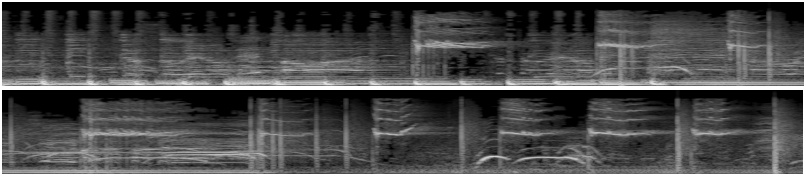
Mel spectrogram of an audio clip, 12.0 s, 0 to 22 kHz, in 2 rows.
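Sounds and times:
whistling fireworks shrieking: 3.1 - 3.8, 4.5 - 12.0
firework pops: 4.5 - 7.2, 7.9 - 12.0.

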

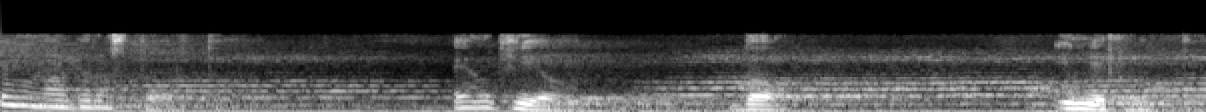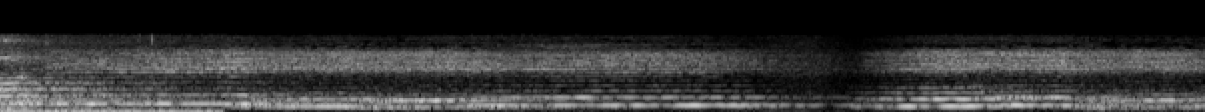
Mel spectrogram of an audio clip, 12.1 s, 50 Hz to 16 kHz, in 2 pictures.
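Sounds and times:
choir chanting long notes: 0.0 - 12.0.

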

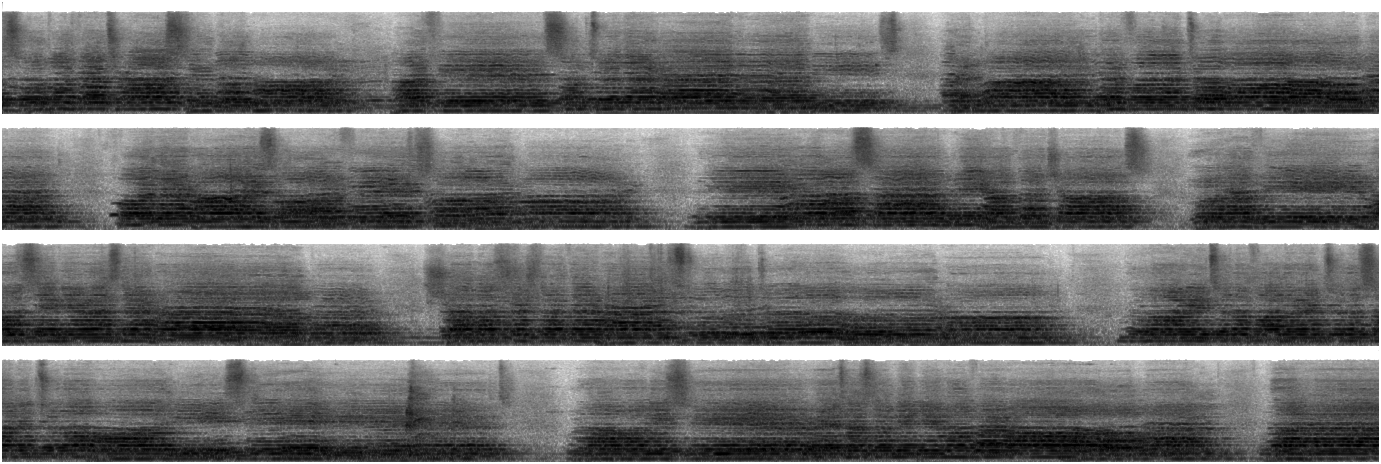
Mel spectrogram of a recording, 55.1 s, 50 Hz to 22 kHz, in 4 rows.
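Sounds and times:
unaccompanied choir singing a hymn: 0.0 - 55.0.

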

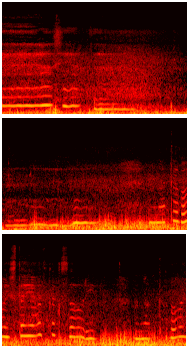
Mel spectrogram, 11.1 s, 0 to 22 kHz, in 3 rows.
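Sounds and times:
wind rumble on microphone: 0.0 - 11.0
woman humming a slow tune: 0.0 - 11.0.

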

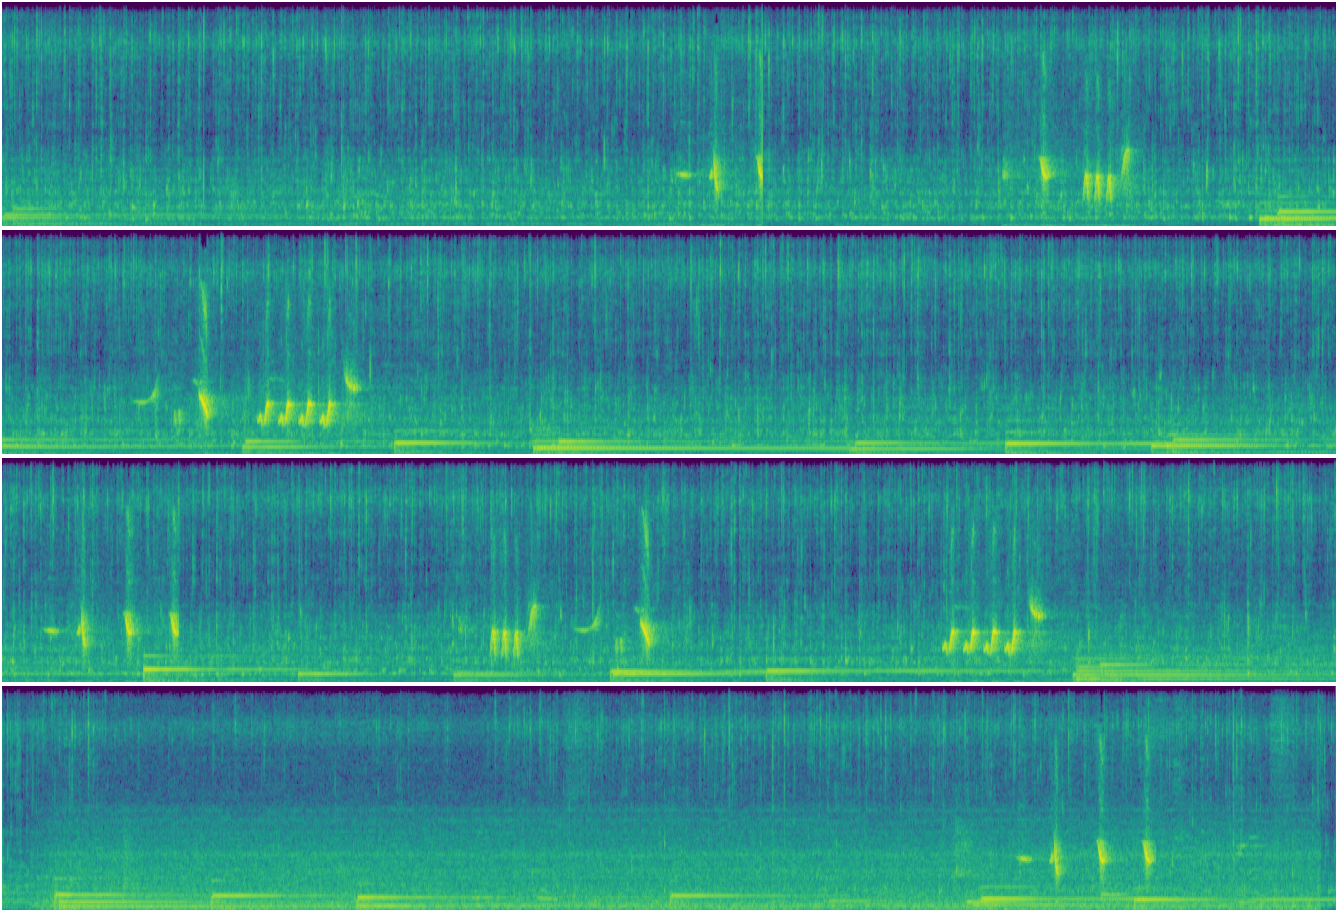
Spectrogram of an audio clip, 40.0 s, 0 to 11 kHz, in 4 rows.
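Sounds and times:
slow instrumental music: 0.0 - 2.1, 9.4 - 40.0
birds chirping: 4.8 - 5.7, 7.5 - 8.6, 9.6 - 40.0.

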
